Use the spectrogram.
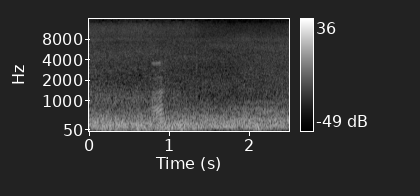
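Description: Ocean surf on a beach where football is played, a continuous broad rush of waves mixed with gusty wind buffeting the microphone, fairly loud and steady.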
